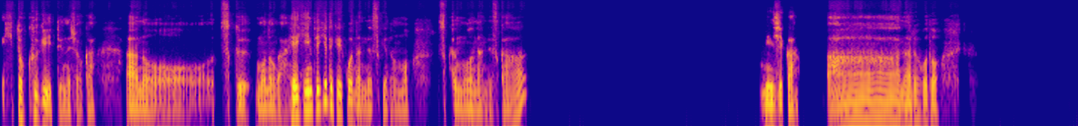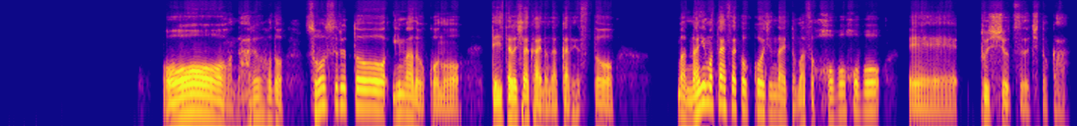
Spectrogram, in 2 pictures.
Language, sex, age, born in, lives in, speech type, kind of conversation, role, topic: Japanese, male, 50-54, Japan, Japan, conversation, advice, advisor, 頻繁な中断があっても、どうすれば深い作業を続けられますか？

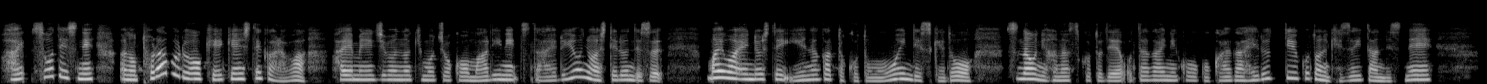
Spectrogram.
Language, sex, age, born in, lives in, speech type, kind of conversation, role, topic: Japanese, female, 50-54, Japan, United States, read, expert-assistant, asker, 最近、世界の宗教が若い世代にあまり支持されなくなっている理由は何でしょうか？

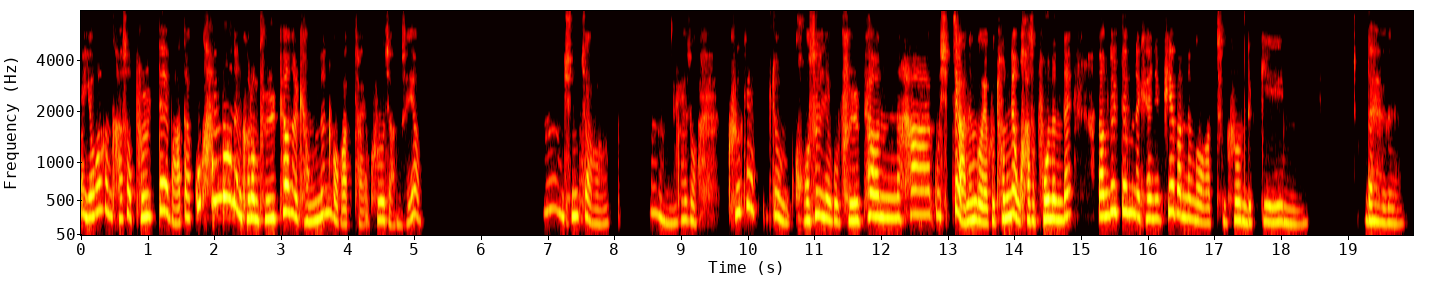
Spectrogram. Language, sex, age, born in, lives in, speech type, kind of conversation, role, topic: Korean, female, 25-29, South Korea, United States, conversation, unstructured, none, 영화는 영화관에서 보는 게 더 좋으신가요, 아니면 집에서 편하게 보는 게 더 좋으신가요?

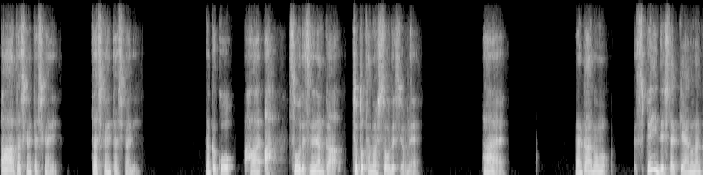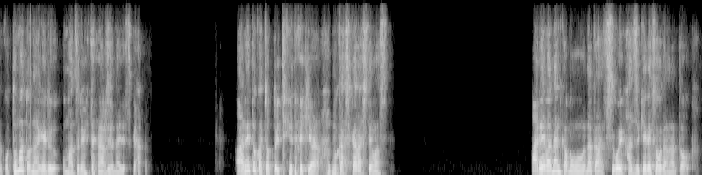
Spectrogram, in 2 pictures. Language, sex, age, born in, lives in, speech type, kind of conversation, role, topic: Japanese, male, 60-64, Japan, Japan, conversation, unstructured, none, 旅行でいちばん楽しかった瞬間はどんなときでしたか？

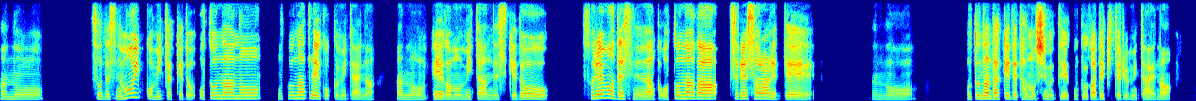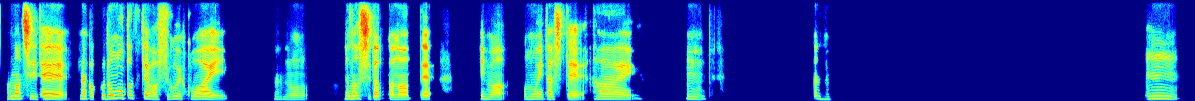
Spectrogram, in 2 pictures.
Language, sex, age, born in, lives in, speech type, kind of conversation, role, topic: Japanese, female, 35-39, Japan, Japan, conversation, podcast, guest, 子どもの頃に好きだったアニメは何ですか？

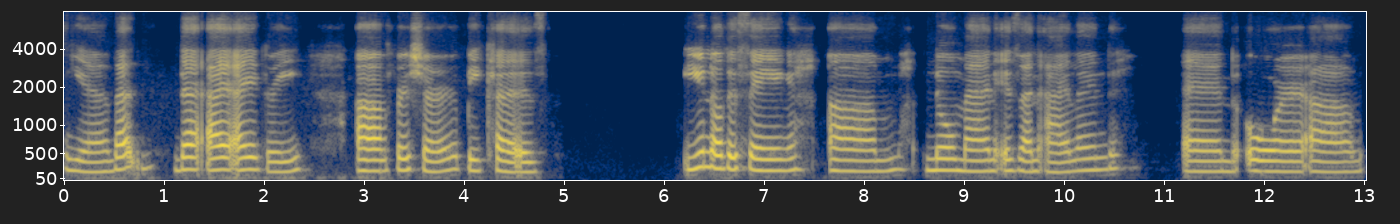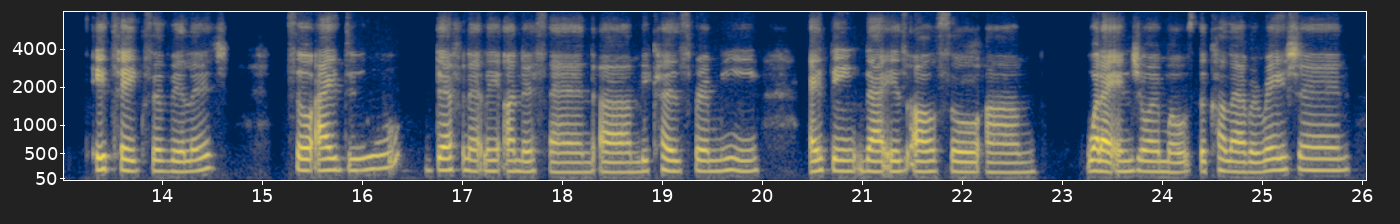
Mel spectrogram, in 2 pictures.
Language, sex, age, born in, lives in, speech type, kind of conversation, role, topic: English, female, 30-34, Jamaica, United States, conversation, unstructured, none, What is the best part of working in a team?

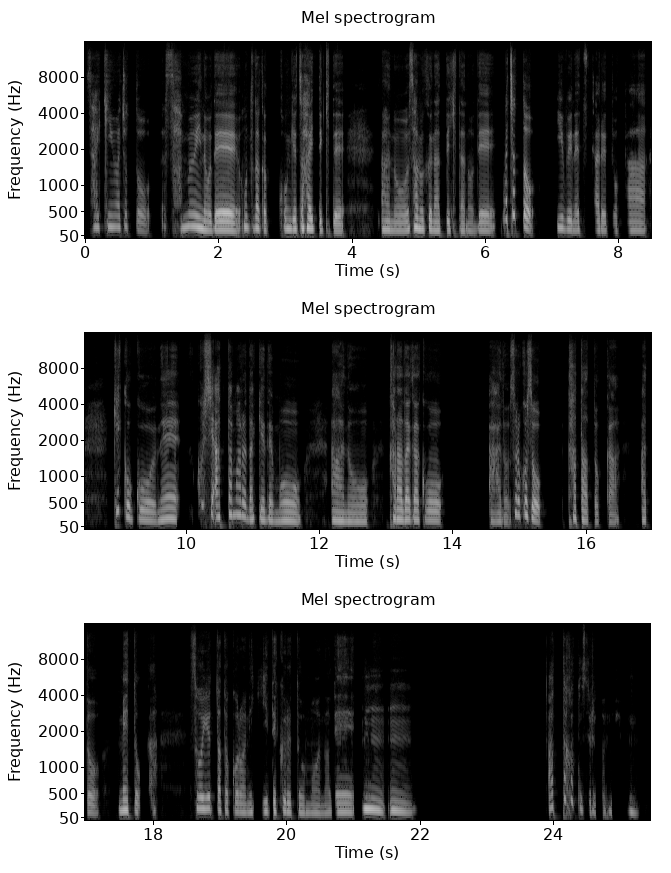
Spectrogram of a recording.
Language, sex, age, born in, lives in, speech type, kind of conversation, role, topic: Japanese, female, 25-29, Japan, Japan, conversation, advice, advisor, 毎日の忙しさの中で、休む時間をどう習慣にできますか？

